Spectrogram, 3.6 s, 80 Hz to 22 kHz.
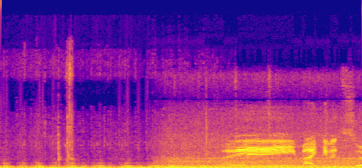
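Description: A 2JZ-powered Commodore drag car at a no-prep blacktop event rumbles loudly up close, its engine note rising partway through, with a voice talking over it.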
